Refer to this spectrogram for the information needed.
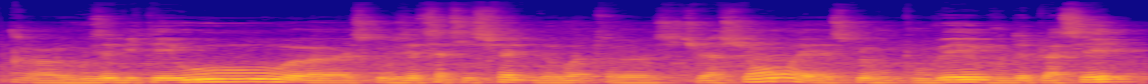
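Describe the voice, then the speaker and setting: A man's voice: low voice, normal speed, dark tone. A man interviewing a job candidate, asking structured questions in a polite, encouraging way with fillers. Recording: very echoey room with faint noise.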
